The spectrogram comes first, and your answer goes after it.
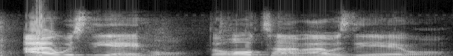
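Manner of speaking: ordinary delivery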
